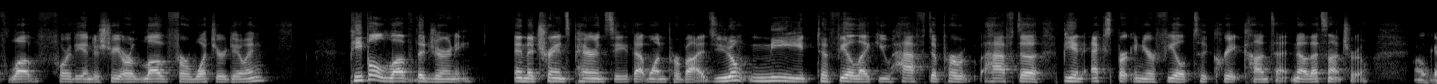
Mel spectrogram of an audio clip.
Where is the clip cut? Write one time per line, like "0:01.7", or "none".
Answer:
0:02.8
